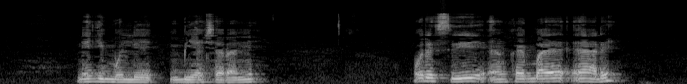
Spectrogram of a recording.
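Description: A speech recording with two faults running through its whole length. The treble sounds synthetic and gritty, with s sounds turning lispy and metallic and nothing above 11.1 kHz. This is likely HE-AAC compression, rebuilding the upper band by copying lower bands upward, and the heavy damage fits a very low bitrate around 12 kbps. Sample clock jitter adds a fine roughness that follows loud, bright passages and disappears in pauses. It points to timing errors of around a microsecond, leaving error products roughly 45 dB below the signal.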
